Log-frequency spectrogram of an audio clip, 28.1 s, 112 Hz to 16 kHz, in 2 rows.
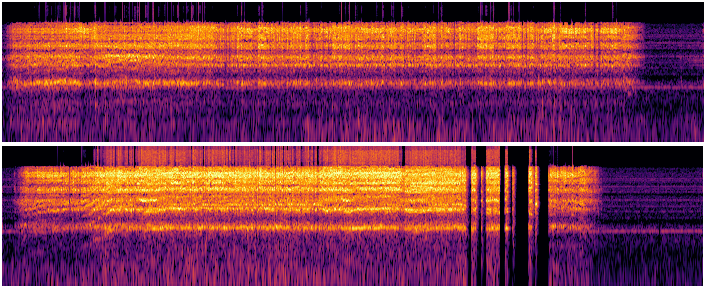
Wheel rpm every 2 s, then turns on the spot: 100, 120, 120, 120, 110, 120, 20, 100, 220, 230, 230, 220, 160, 10.
none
